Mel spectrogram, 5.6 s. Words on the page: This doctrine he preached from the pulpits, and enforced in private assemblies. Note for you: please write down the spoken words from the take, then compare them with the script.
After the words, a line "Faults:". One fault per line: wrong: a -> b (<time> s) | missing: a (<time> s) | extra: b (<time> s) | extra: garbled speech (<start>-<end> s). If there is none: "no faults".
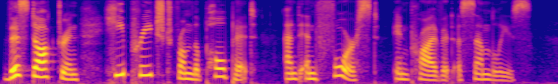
This doctrine he preached from the pulpit, and enforced in private assemblies.
Faults:
wrong: pulpits -> pulpit (2.0 s)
